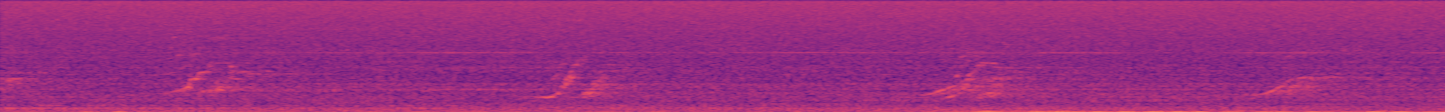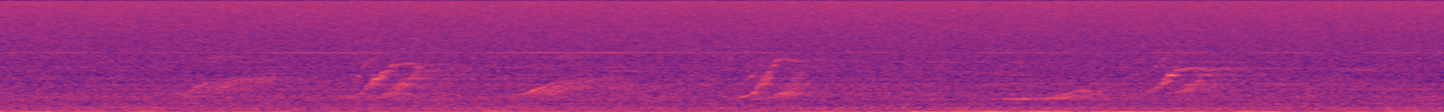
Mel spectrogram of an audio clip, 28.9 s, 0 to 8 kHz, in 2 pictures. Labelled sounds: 1.9	2.1	humpback whale, 0.80 to 1.2 kHz
9.9	10.1	humpback whale, 0.83 to 0.96 kHz
13.2	13.4	humpback whale, 0.86 to 1.1 kHz
18.1	18.7	humpback whale, 0.80 to 1.4 kHz
22.1	22.5	humpback whale, 1.2 to 1.7 kHz
26.0	26.6	humpback whale, 0.80 to 1.2 kHz

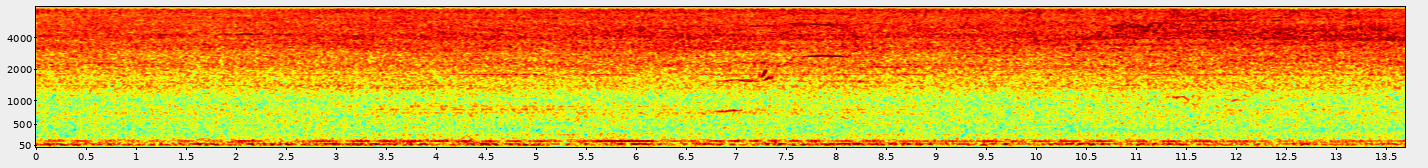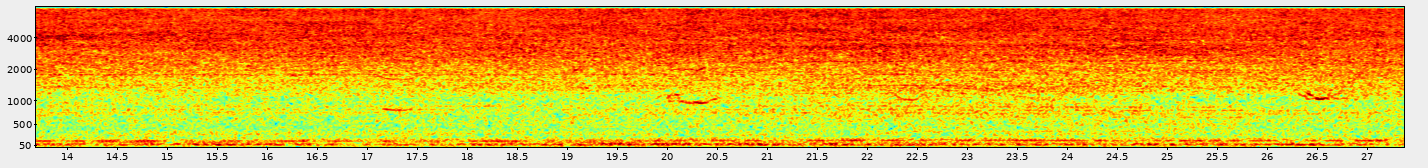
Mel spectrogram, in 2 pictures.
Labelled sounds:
10.8	12.0	killer whale, 4.6 to 6.5 kHz

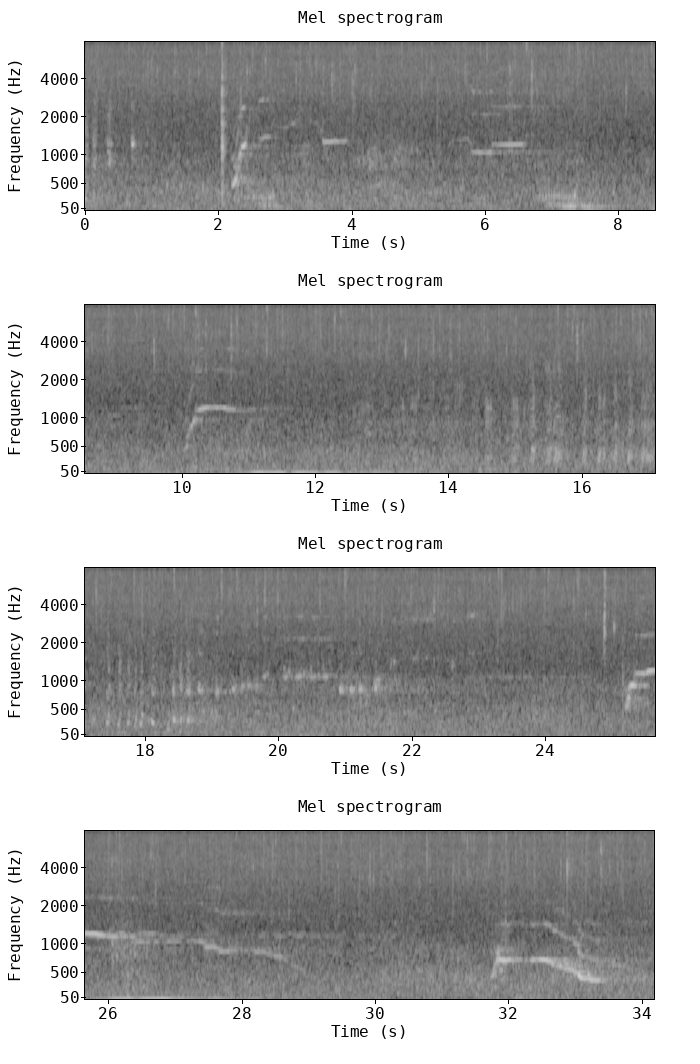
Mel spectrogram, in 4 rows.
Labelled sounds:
2.9	4.0	humpback whale, 1.2 to 1.9 kHz
5.8	6.6	humpback whale, 0.97 to 2.5 kHz
10.2	11.0	humpback whale, 1.1 to 2.4 kHz
20.2	20.6	humpback whale, 1.0 to 1.3 kHz
25.2	28.6	humpback whale, 0.78 to 2.4 kHz
31.9	32.2	humpback whale, 1.4 to 1.5 kHz
32.5	33.2	humpback whale, 0.78 to 1.5 kHz

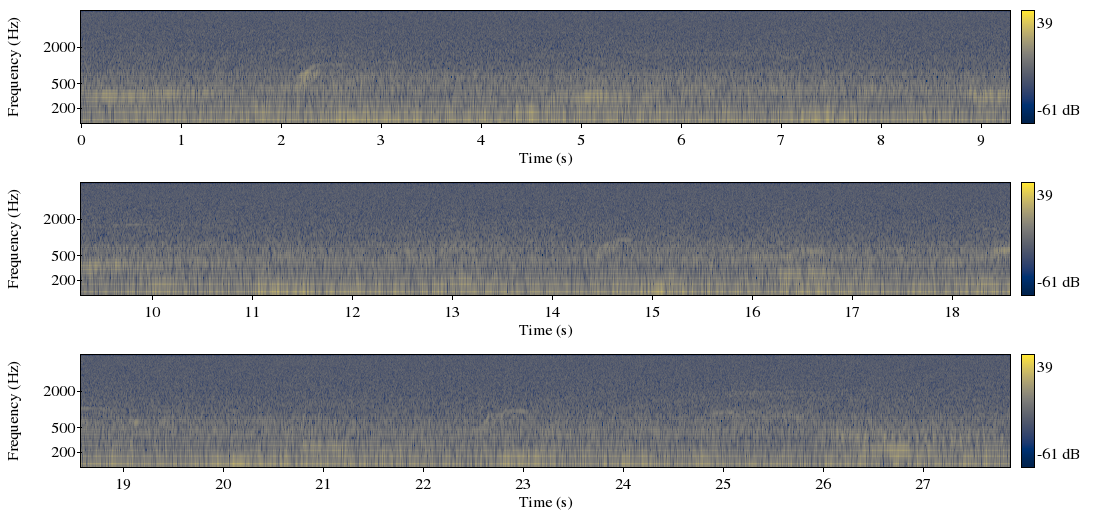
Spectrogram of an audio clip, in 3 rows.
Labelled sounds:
2.2	2.6	humpback whale, 0.80 to 1.1 kHz
14.5	14.8	humpback whale, 0.80 to 0.96 kHz
22.6	23.1	humpback whale, 0.80 to 0.99 kHz

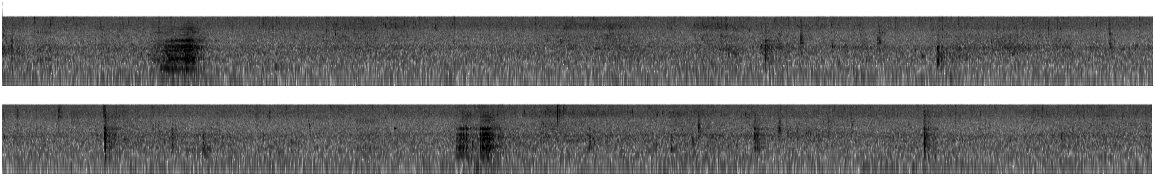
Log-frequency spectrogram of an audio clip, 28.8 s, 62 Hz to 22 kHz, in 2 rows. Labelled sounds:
2.0	2.4	croaking sound likely from a nearby submerged object, 1.3 to 1.7 kHz
20.1	20.4	croaking sound likely from a nearby submerged object, 1.3 to 1.6 kHz

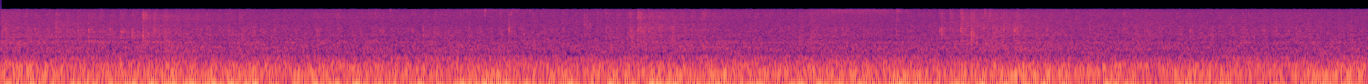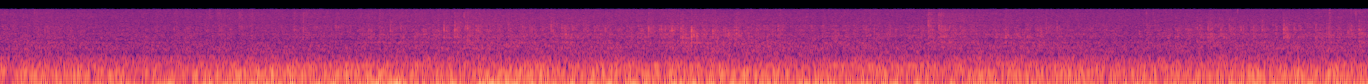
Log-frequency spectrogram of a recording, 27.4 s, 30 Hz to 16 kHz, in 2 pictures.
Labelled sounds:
20.0	21.1	vessel noise, 0.64 to 2.7 kHz

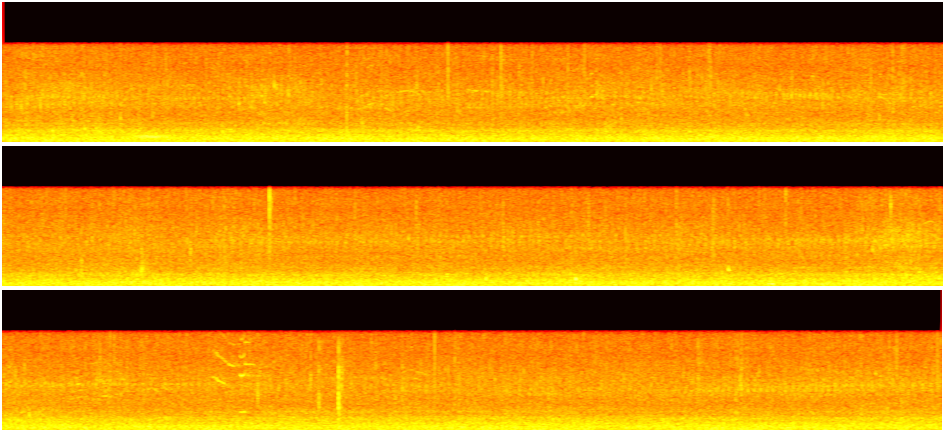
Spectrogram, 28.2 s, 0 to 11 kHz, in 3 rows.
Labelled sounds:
20.9	21.2	Pacific white-sided dolphin, 5.0 to 6.3 kHz

